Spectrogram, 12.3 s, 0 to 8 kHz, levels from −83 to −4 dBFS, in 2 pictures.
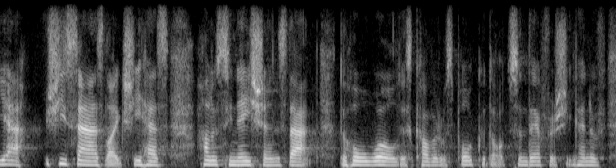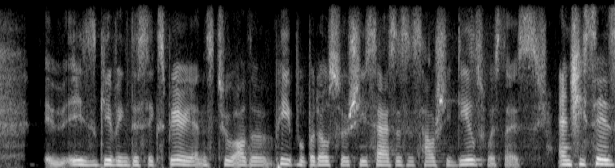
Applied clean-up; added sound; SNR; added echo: neural mask model Resemble Enhance denoiser.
